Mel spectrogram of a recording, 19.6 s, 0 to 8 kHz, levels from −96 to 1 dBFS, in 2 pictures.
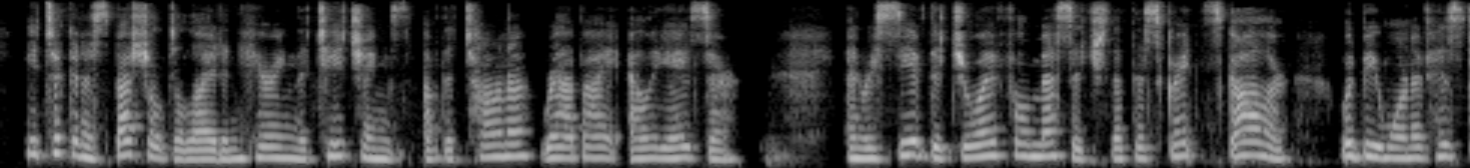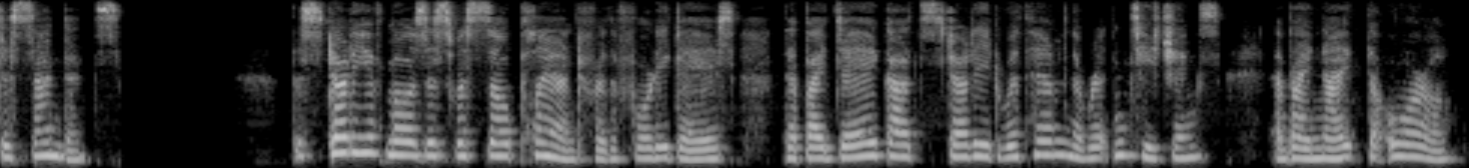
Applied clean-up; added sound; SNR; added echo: neural mask model Resemble Enhance denoiser.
